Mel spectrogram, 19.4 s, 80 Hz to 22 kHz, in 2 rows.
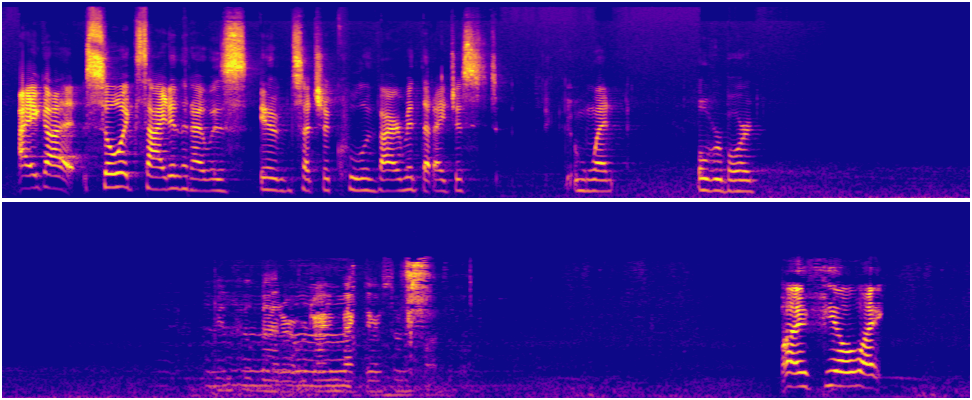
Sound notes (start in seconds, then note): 12.1 crying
